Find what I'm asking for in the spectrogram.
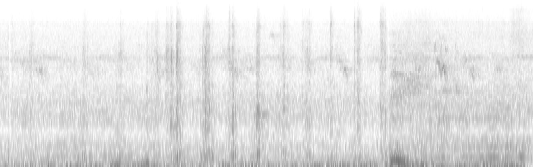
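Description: Honey bees buzz in a steady, droning swarm close by, with a few louder passes and faint clicks over a low background rumble.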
